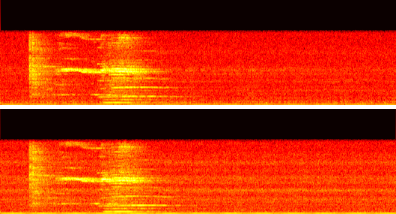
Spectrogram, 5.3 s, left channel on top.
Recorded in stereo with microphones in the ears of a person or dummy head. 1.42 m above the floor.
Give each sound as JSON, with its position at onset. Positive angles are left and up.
{"t": 0.4, "sound": "a squeak", "side_deg": 5, "distance_m": 1.3}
